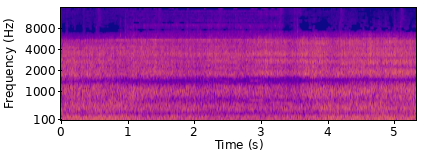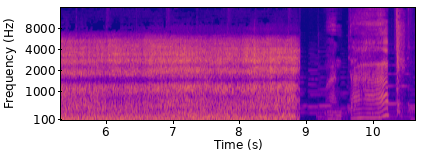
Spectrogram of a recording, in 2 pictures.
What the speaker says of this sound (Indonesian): Wih, ada pesawat teman-teman.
